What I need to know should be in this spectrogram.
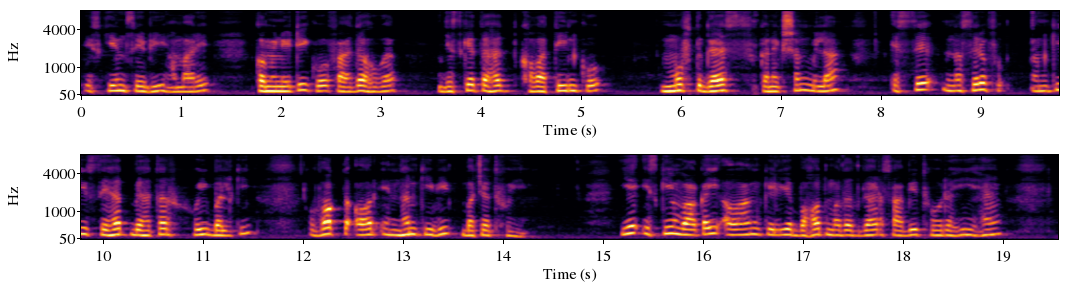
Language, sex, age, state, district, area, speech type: Urdu, male, 18-30, Delhi, New Delhi, rural, spontaneous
